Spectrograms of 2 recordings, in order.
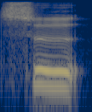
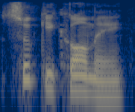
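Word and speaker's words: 突っ込み: And as you see here, we use the little tsu character to double the consonant that's on the K here. So tsukomi, tsukomi is how this is pronounced. So if you say it as tsukikomi, it's not incorrect, but it's not as frequently used that way. So it's better to say tsukomi.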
